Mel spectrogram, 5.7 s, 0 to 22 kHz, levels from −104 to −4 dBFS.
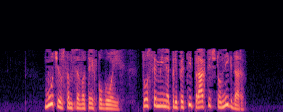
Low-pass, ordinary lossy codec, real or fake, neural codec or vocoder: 3.6 kHz; MP3, 16 kbps; real; none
